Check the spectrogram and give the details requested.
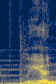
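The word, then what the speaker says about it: Lien: d sh my name lean is spelled l i e n in French lean means Bond just like t means bond in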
